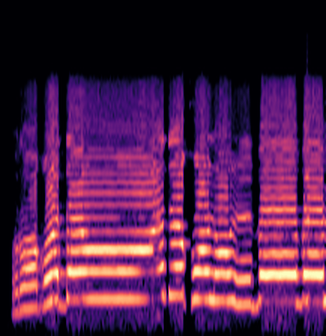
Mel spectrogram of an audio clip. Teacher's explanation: اور دونوں کو جلدی سے حرکات ہے، رغدا ادغام مع الغنہ، دال کو واو میں مدغم کیا غنہ کرتے ہوئے ، رغدا وادخلوا الباب، الف خالی ہے اس کو نہیں پڑھیں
